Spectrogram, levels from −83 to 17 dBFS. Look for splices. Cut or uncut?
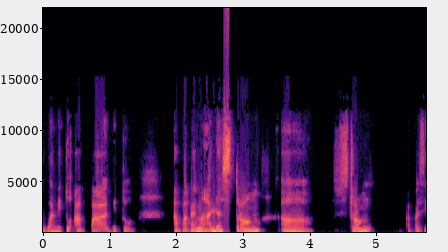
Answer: uncut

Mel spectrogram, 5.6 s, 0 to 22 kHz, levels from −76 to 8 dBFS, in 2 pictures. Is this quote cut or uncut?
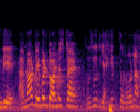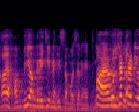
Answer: cut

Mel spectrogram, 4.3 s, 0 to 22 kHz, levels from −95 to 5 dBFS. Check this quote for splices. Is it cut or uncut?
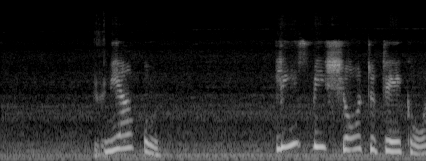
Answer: uncut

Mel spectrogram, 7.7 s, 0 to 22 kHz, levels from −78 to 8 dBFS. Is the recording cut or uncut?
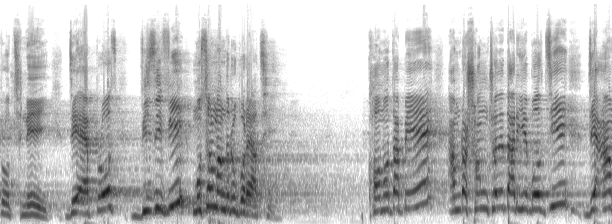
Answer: cut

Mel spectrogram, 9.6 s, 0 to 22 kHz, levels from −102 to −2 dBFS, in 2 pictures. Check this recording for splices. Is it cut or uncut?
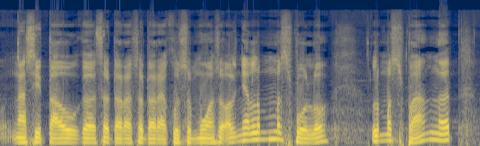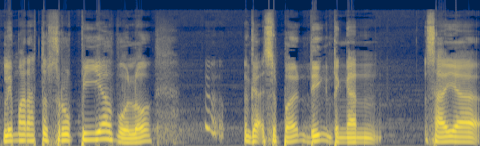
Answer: uncut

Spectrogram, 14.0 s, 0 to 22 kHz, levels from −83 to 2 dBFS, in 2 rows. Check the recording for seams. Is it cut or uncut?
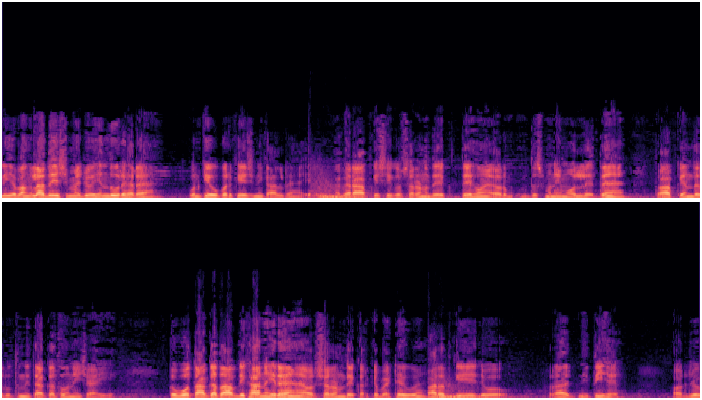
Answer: cut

